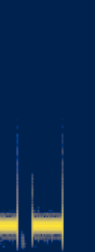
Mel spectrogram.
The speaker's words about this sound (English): There we go. Dial tone's always a good start.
